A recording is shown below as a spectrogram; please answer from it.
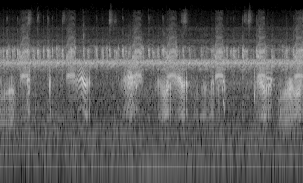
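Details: Frogs in a swamp croak in bursts of rough, warbling notes over a steady high hum of chirping insects.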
